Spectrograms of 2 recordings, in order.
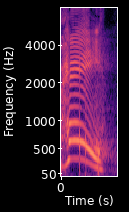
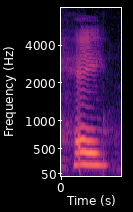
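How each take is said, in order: First: It is said loudest and most forcefully. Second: It is said softly and gently.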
